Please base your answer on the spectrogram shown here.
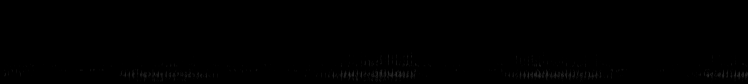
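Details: A sleeping cat snoring in slow rhythmic breaths, each a soft buzzy rasp of about a second, recurring roughly every two seconds against a steady background hiss.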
